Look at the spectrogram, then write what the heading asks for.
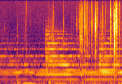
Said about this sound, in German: Dann aber lenkte mich eine Glocke ab.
